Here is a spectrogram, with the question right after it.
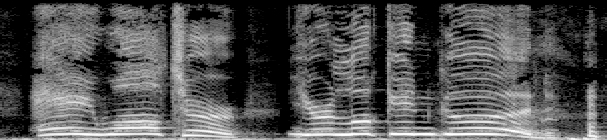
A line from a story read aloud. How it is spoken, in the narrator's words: yelled back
